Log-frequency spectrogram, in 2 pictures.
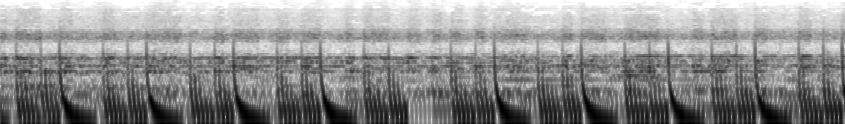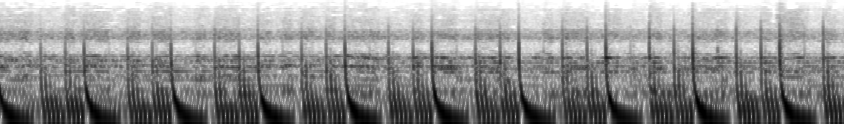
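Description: Progressive psytrance: a steady four-on-the-floor kick drum, about two beats a second, with a rolling bassline between the kicks. The beat drops out briefly about two seconds in.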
